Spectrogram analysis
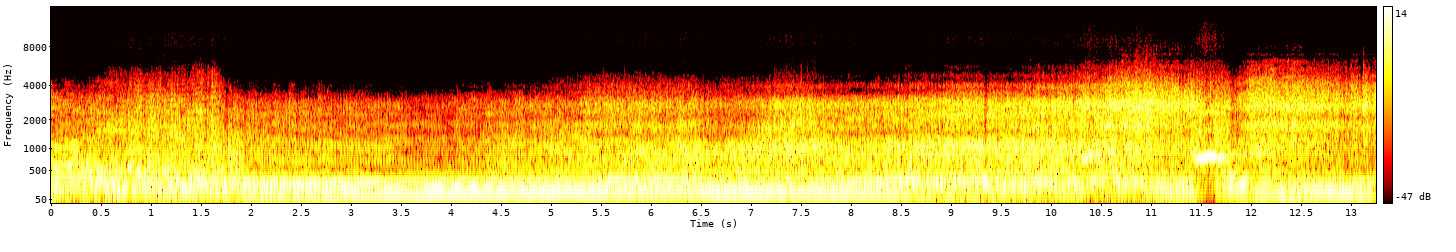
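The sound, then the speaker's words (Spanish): A racing car slows down, its loud, sustained engine drone holding a steady tone before dropping in pitch as it slows, with no talk. “Wanda Fisher acorta la velocidad para aproximarse a la gradería.”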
